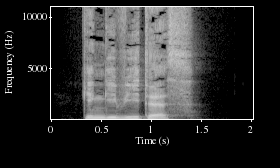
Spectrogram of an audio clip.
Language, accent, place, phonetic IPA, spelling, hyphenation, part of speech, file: German, Germany, Berlin, [ˌɡɪŋɡiˈviːtɪs], Gingivitis, Gin‧gi‧vi‧tis, noun, De-Gingivitis.ogg
- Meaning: gingivitis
